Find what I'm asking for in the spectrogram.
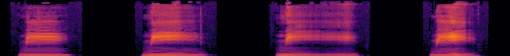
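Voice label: "mī mí mǐ mì", Chinese; pinyin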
